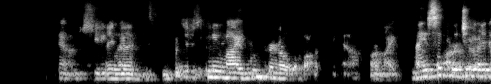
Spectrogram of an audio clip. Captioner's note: members chattering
